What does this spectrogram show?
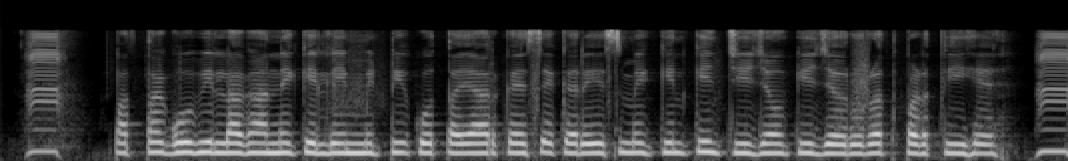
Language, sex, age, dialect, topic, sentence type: Hindi, female, 31-35, Garhwali, agriculture, question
